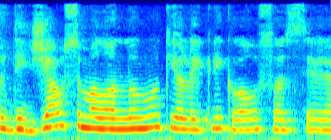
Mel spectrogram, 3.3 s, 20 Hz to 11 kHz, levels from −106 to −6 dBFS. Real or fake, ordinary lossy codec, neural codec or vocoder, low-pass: fake; MP3, 64 kbps; codec, 24 kHz, 0.9 kbps, WavTokenizer, medium speech release version 1; 9.9 kHz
